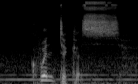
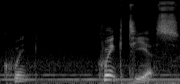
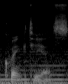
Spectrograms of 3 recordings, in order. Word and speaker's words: Quinctius: So, you're Quinticus. No, Quinctius. Quinctius. That's how you pronounce that.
